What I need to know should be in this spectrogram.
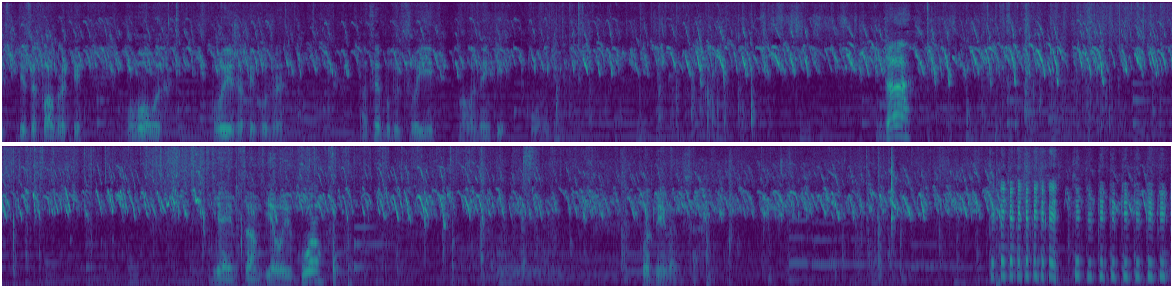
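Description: Many chicks peep continuously and shrilly.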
